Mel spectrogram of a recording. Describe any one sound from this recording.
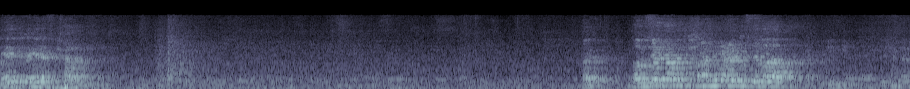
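A man speaks calmly, explaining.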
